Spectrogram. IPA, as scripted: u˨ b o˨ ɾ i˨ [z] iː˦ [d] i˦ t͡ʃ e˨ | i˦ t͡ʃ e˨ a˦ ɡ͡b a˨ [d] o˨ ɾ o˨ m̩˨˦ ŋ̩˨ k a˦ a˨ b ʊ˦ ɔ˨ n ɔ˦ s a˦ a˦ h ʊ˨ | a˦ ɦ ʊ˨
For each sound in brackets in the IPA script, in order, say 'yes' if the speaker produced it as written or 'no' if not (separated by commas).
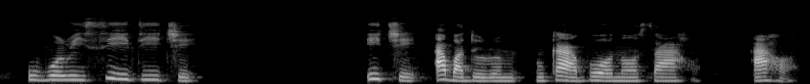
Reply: no, yes, yes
